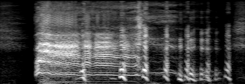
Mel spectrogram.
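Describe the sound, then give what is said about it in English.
A person lets out a loud, drawn-out scream that holds for over a second, then breaks into a run of shorter, choppy wailing bursts. “just prolonged screams.”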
